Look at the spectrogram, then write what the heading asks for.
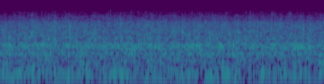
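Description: Water spills and cascades down a series of three rock-lined pools along a creek, a steady, continuous rushing splash with no voices over it.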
